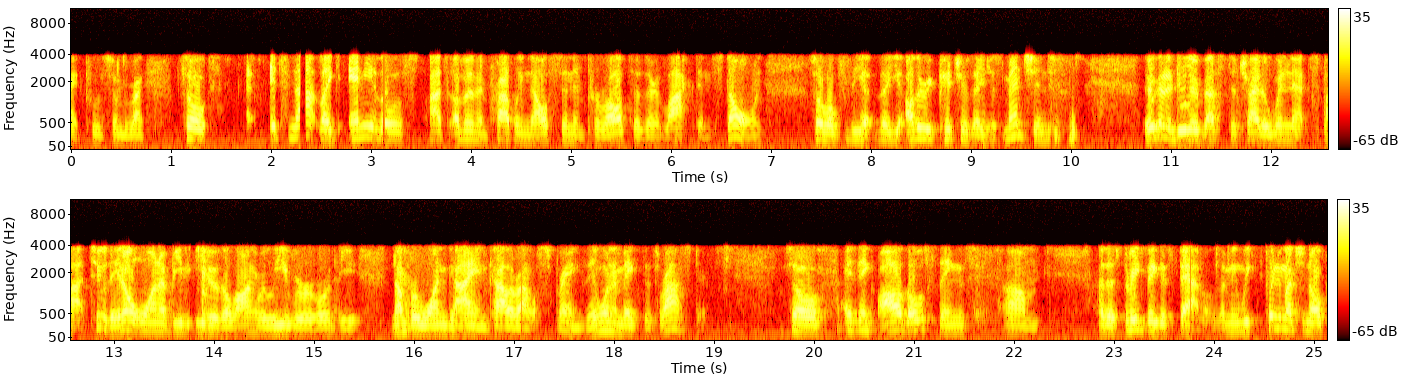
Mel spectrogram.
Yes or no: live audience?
no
